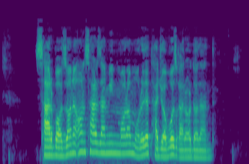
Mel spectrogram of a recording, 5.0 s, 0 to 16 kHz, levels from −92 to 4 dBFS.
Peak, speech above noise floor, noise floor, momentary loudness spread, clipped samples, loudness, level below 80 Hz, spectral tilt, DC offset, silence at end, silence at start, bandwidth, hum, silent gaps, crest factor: -2 dBFS; 51 dB; -75 dBFS; 10 LU; under 0.1%; -24 LUFS; -66 dBFS; -5 dB/octave; under 0.1%; 0.75 s; 0.7 s; 9.2 kHz; none; none; 22 dB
